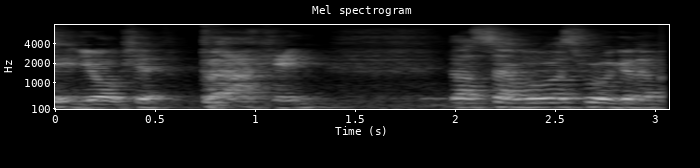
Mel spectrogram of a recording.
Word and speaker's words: Parkin: And that's Parkin, or as we pronounce it in Yorkshire, Parkin.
